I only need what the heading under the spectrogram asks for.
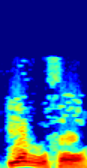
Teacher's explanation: نفخم الراء مع أن قبلها كسرة، لكن لاحظوا الذي بعدها صاد مفتوحة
